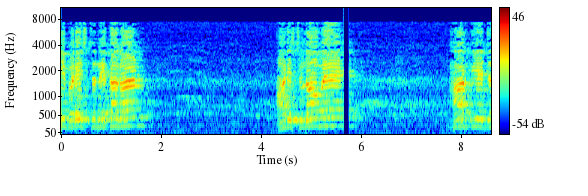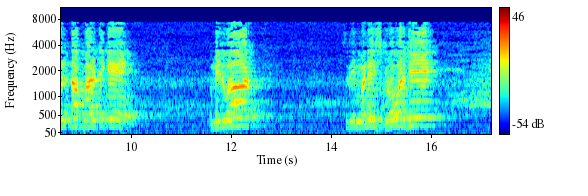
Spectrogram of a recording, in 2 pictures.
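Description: An elderly man speaks forcefully into a microphone over a loudspeaker, in bursts with pauses.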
